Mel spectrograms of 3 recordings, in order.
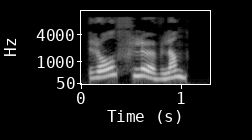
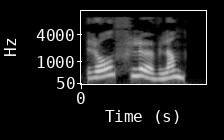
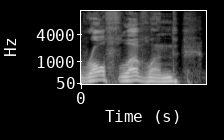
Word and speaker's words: Rolf Løvland: It looks like Loveland, but I know the O is not pronounced that way. So here is, I believe, the pronunciation of it. This is what I found online. – Rolf Løvland. – Okay, that is how to pronounce his name.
